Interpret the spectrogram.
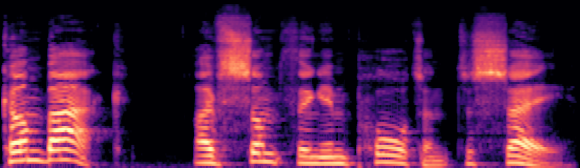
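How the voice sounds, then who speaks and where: Sleepy grumpy caterpillar for an audiobook, low voice, drawls really slow, swoopy pitch. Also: female voice, big pitch swings, fairly bright tone, heavily acted. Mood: languid, commanding. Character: languid, curt, contrary caterpillar, sleepy and easily offended. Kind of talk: full-cast audiobook acting.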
